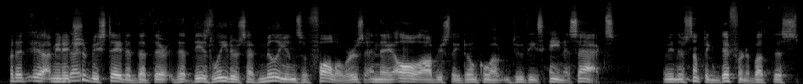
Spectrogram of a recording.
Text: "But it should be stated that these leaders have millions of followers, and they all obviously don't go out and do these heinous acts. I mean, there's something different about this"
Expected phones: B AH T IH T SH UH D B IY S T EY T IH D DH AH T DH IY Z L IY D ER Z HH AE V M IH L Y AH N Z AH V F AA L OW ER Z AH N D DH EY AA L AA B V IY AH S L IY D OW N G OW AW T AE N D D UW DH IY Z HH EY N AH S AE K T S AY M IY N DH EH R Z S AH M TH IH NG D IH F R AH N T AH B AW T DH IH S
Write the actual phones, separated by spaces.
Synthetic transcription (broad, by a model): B AH T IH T SH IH D B IY S T EY T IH D DH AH T DH IY Z L IY D ER Z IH V M IH L Y AH N Z AH V F AA L OW ER Z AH N DH EY AA L AA B V IY AH S L IY D OW N G OW AW T N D D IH DH IY Z HH EY N AH S AE K T S AY M IY N DH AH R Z S AH M TH IH NG D IH F R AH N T AH B AW T DH IH S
